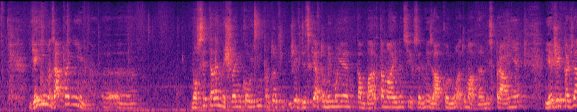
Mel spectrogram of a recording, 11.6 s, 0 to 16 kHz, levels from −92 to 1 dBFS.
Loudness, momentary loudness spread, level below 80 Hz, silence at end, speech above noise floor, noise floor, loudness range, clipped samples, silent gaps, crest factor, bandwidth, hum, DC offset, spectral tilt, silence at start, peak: -18 LUFS; 14 LU; -46 dBFS; 0 s; 23 dB; -40 dBFS; 2 LU; under 0.1%; none; 18 dB; 16 kHz; none; under 0.1%; -4.5 dB/octave; 0 s; 0 dBFS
